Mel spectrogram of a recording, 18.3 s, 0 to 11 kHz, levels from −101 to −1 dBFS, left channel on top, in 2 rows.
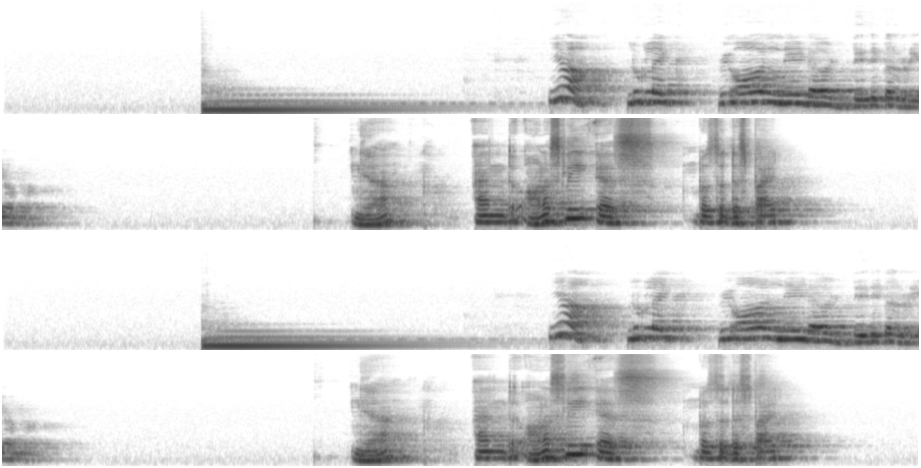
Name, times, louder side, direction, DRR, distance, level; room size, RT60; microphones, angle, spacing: sound 1, 2.0-4.2, right 1 dB, 80° left, 5.3 m, -35 dB
voice 1, 5.5-5.9 6.2-6.7 7.2-9.5, equal, 60° left, 6 dB, 5.8 m, -29 dB
voice 2, 12.7-13.1 13.9-15.7 16.1-17.0, left 1 dB, 40° left, 4 dB, 2.7 m, -26 dB
29.5 x 26.0 x 7.6 m, 0.91 s
head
